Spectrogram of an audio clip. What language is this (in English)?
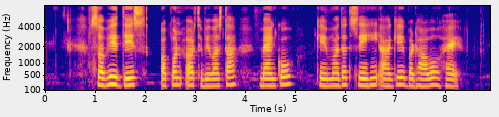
Magahi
